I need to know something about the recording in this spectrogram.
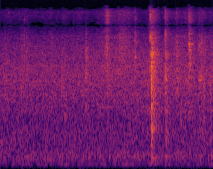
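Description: A Mylar bag of rice being set down inside a vacuum sealer's chamber: faint handling over a steady background hiss, with one short knock about one and a half seconds in.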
